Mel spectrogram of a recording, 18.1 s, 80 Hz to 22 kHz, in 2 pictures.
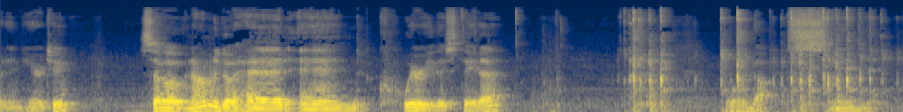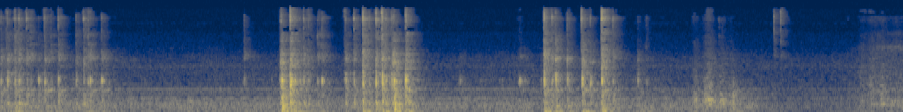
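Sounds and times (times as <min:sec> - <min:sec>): typing on computer keyboard: 0:06.2 - 0:10.2, 0:11.8 - 0:13.3, 0:14.2 - 0:15.5.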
